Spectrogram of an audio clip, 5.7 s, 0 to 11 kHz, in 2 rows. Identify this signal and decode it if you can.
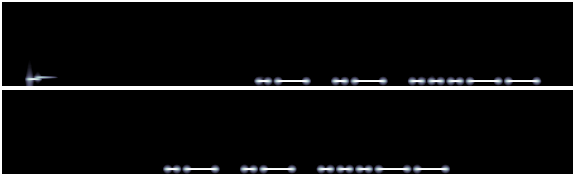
Morse code, heard as a keyed tone, about 25 wpm, 700 Hz. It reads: AA3 AA3
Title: USA Call Sign Prefixes - Repeated 2x - 25wpm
